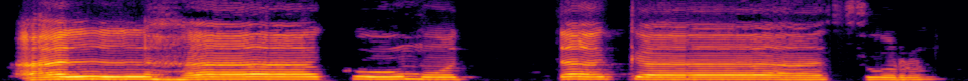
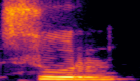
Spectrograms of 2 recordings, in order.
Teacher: huruf sa keluarkan sedikit lidah di antara gigi. Keluarkan sedikit lidah di antara gigi, jangan sebut sur.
